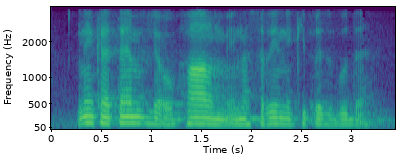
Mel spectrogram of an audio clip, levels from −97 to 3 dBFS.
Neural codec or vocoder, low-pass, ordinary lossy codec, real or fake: codec, 16 kHz in and 24 kHz out, 1 kbps, XY-Tokenizer; 3.6 kHz; AAC, 24 kbps; fake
